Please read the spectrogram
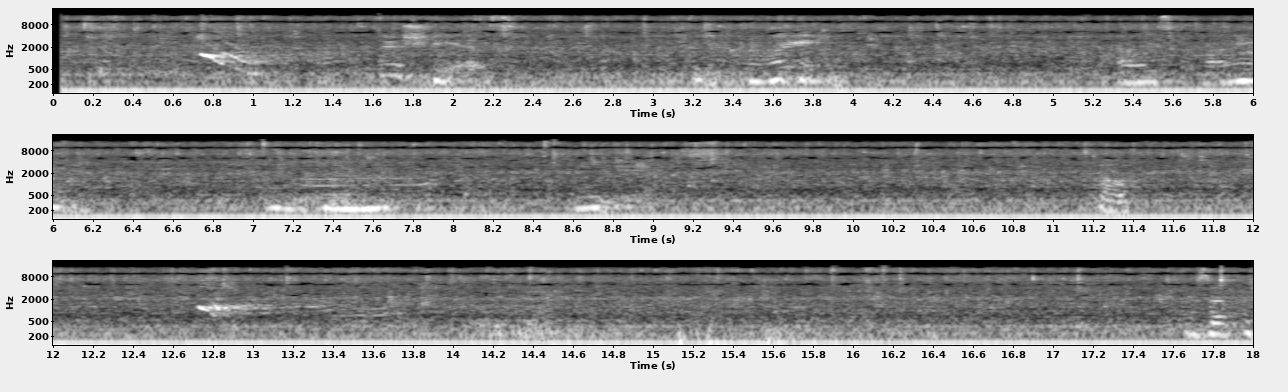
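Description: Steady low hum and running water from an aquarium's circulation equipment, with faint voices now and then in the background.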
